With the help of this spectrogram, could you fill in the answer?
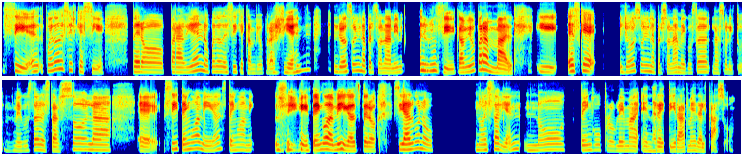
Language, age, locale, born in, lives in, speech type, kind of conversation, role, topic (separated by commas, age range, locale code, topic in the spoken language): Spanish, 35-39, es-US, United States, United States, conversation, unstructured, none, ¿Vale la pena mantener una amistad que solo genera conflictos?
